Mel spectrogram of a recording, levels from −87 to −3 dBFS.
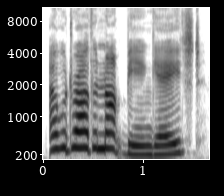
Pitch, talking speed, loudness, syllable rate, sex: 260 Hz, 215 wpm, -15 LUFS, 6.0 syllables/s, female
